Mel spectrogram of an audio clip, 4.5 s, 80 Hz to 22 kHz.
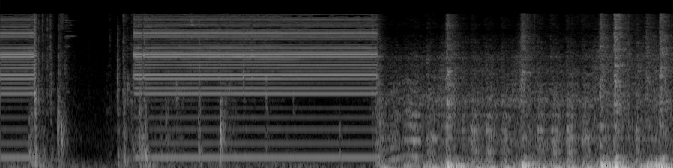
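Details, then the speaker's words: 1992 Mercedes 300TE with no cat or muffler: chime, then rough uneven cranking with no throttle, never fires; owner suspects inconsistent spark or fuel coming from only some injectors; cranks but won't start. "so you see it sounds like it's got inconsistent spark to me it could be that maybe it's only getting fuel out of some of the injectors"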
